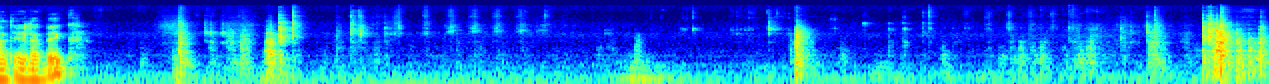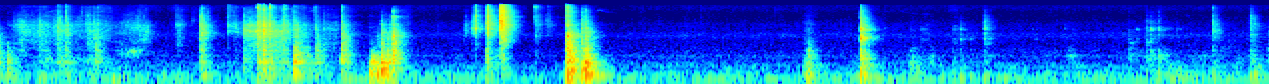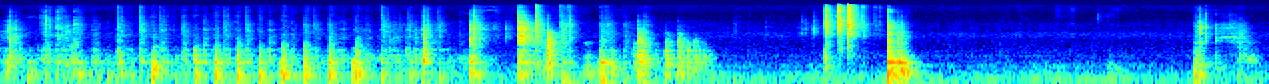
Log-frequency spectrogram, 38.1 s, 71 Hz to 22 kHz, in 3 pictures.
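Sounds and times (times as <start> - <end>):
hands handling wires and tools: 1.8 - 5.6, 17.3 - 18.3, 33.4 - 34.2
sharp snipping clicks: 33.5 - 34.0.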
